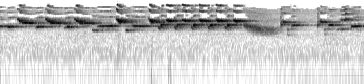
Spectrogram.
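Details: Goldfinch hybrid recorded in Ksar el Kebir delivering a lively, high-pitched warble of repeated twittering notes and trills, with a short descending buzzy slur and faint clicks in the background.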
